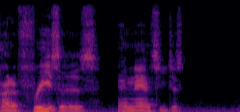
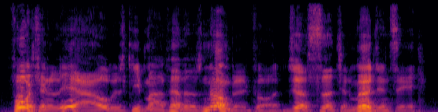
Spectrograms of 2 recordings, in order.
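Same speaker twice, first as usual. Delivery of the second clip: booming, belted cartoon rooster voice with wildly swinging pitch; 13 dB louder than usual. Running through a series of cartoon impressions, doing a Foghorn Leghorn voice. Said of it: "Foghorn Leghorn".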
